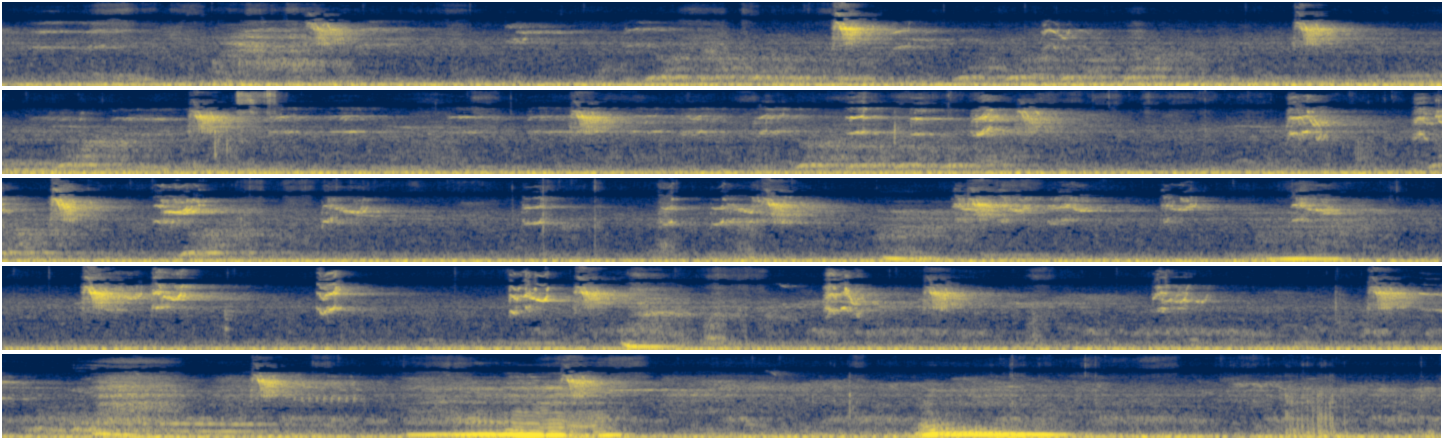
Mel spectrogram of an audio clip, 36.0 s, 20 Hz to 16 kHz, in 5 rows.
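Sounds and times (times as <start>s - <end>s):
birds chirping: 0.0s - 35.9s
low steady hum: 0.0s - 35.9s.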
